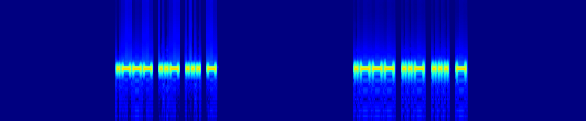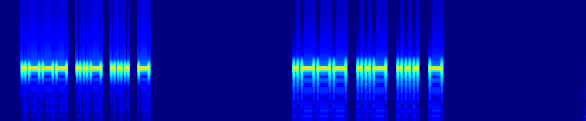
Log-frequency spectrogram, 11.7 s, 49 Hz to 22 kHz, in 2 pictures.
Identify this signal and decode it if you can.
Morse code, heard as a keyed tone, about 38 wpm, 700 Hz. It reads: JUST JUST JUST JUST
